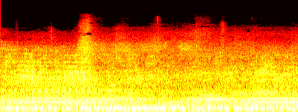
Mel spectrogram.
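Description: An aircraft passing overhead: a steady, even engine drone.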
